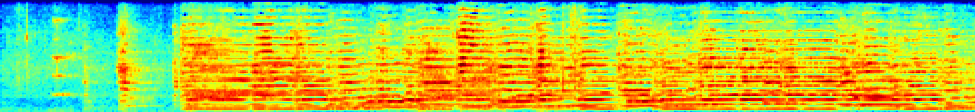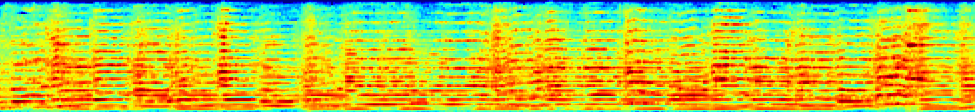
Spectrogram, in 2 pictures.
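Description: Solo fiddle playing a tune that comes in loudly about a second in, with a steady held drone note sounding under the moving melody.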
